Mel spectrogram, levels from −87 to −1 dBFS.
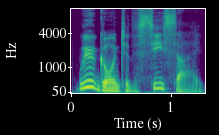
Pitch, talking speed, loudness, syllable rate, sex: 135 Hz, 225 wpm, -18 LUFS, 6.6 syllables/s, male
